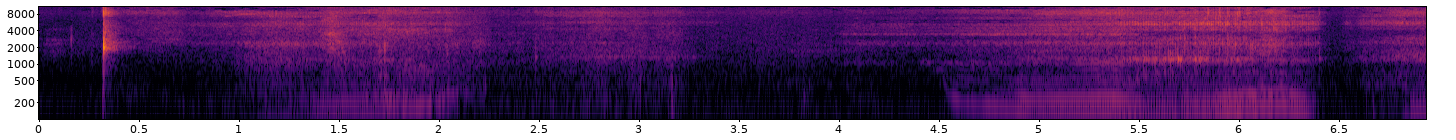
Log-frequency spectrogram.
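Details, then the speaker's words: Two people snoring in turn, one starting then the other following: rough, rattling snores one after another, with a sharp snap at the start. Ordinary snoring. "에 먼저 코를 골면이어서 가 코를 굽니다"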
